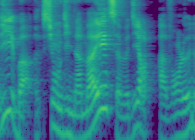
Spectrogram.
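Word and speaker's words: 名前: le nom le prénom ce mot on aimerait bien le prononcer maisen en lecture sinjponaise mais non on va le prononcer Namae tout en lecture purement japonaise pourquoi parce que en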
